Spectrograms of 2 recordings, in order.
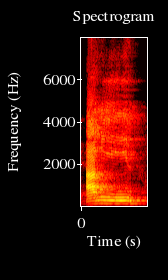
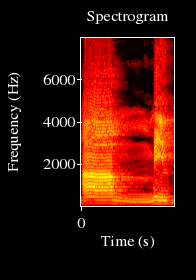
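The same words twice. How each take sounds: First: The m is short and light, not doubled. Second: The m is held long and doubled. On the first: The speaker calls it right. "Hamzanya dibaca qasri, pendek" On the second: The speaker calls it wrong. "kalau mimnya dibaca tasdid, yaitu"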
